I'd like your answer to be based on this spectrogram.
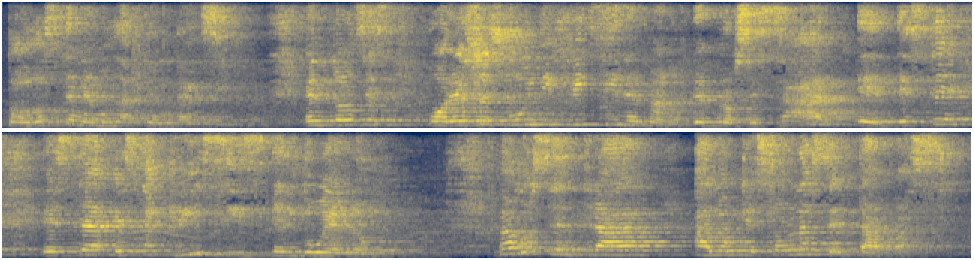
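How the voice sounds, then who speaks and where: A woman's voice: sits high, measured pace, a little hiss or hum. A middle-aged woman preaching earnestly to a women's group and having them read along. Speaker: preacher and singer. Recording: echoey hall, distant mic, faint ambience.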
